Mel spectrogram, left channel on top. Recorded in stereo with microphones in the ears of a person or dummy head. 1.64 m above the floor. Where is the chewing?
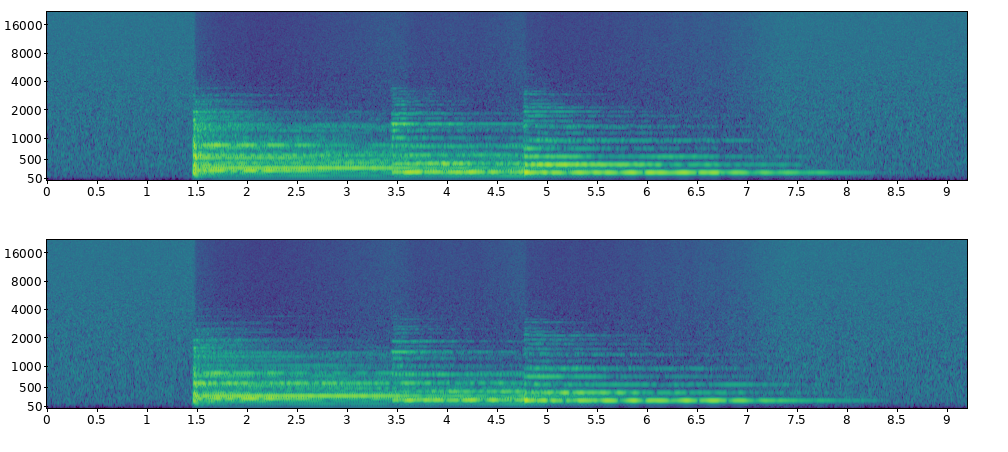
I don't hear chewing.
